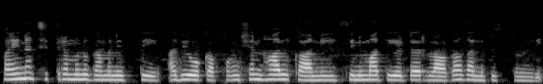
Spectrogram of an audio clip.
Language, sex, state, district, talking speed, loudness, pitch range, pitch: Telugu, female, Andhra Pradesh, Sri Satya Sai, 130 wpm, -17 LUFS, 200-230 Hz, 210 Hz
